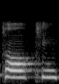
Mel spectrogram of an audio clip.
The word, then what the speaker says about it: talking: So, I just did me some talking to the sun. A pronúncia desse, que a gente usa talking, não vamos usar esse L não pronuncia.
